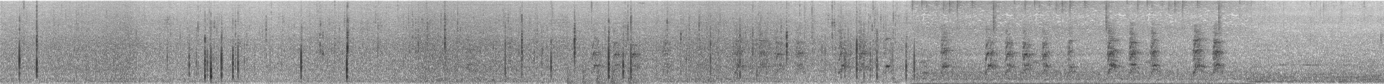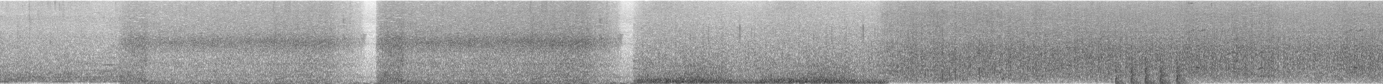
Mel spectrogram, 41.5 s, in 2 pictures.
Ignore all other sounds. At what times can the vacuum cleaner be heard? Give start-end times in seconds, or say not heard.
not heard.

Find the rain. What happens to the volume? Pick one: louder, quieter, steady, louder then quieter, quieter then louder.
quieter then louder.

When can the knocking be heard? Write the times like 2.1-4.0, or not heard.
8.5-9.7, 37.5-38.7.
